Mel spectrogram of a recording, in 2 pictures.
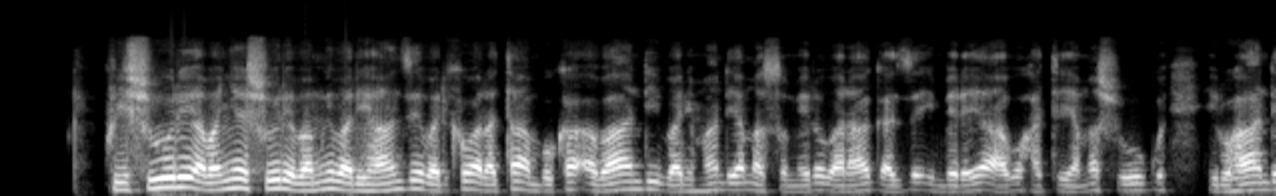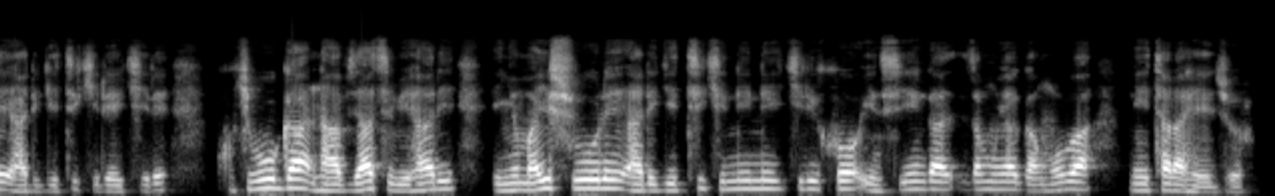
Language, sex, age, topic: Rundi, male, 25-35, education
